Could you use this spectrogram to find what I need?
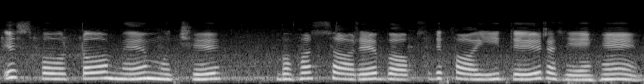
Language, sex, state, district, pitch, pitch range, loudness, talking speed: Hindi, female, Madhya Pradesh, Katni, 255 Hz, 240-275 Hz, -12 LUFS, 100 wpm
